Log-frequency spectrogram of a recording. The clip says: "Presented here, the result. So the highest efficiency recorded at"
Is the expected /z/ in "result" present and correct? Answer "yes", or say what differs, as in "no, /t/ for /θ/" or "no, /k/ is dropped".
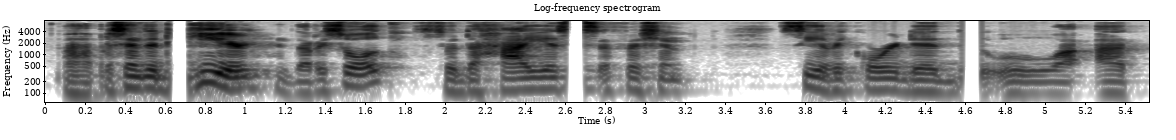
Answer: no, /s/ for /z/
